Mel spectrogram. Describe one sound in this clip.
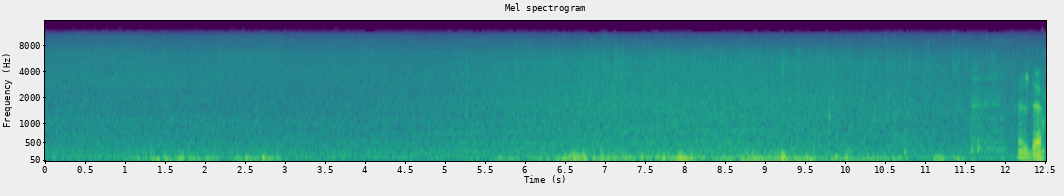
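Wind gusts softly rumble across the microphone outdoors.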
